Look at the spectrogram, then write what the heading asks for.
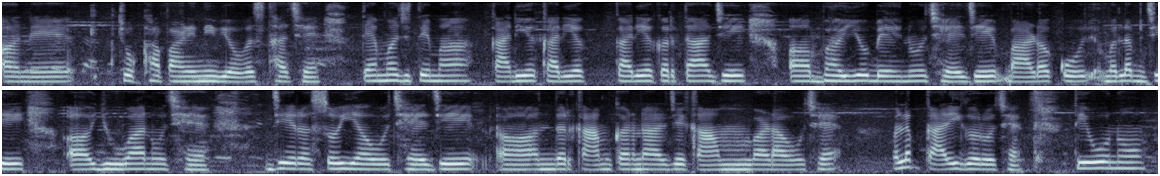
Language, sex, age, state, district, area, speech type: Gujarati, female, 18-30, Gujarat, Narmada, urban, spontaneous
